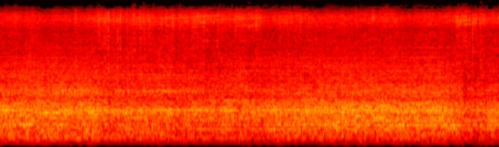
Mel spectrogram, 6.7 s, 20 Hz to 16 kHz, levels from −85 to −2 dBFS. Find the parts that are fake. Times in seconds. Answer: 4.1-4.9 (autoencoder, DAC-VAE)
